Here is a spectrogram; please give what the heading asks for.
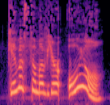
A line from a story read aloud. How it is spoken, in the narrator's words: they begged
